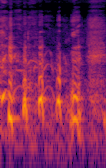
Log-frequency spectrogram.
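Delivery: sudden high burst of laughter. Real, not acted. Lecturer laughing at the shawl-burning story, high laugh. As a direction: laugh out at the absurd tale.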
